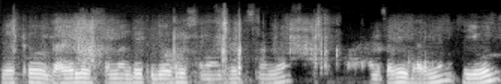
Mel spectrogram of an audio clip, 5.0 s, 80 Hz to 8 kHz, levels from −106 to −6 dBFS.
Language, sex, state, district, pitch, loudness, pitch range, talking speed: Hindi, male, Bihar, Gaya, 115 Hz, -20 LUFS, 110-125 Hz, 105 wpm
